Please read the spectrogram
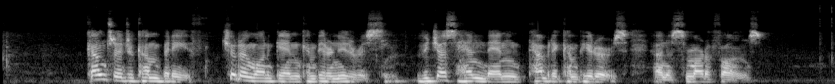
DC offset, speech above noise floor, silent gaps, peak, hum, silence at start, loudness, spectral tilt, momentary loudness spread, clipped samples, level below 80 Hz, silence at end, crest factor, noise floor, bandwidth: under 0.1%; 38 dB; none; 0 dBFS; none; 0.05 s; -13 LUFS; -6 dB/octave; 6 LU; under 0.1%; -48 dBFS; 0.7 s; 14 dB; -51 dBFS; 10 kHz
